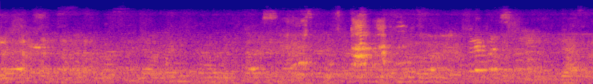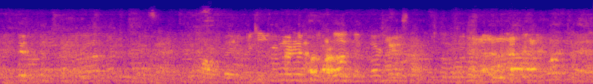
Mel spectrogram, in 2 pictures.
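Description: A young woman chats and laughs softly a short distance away.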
